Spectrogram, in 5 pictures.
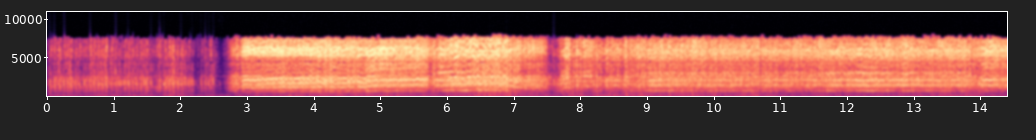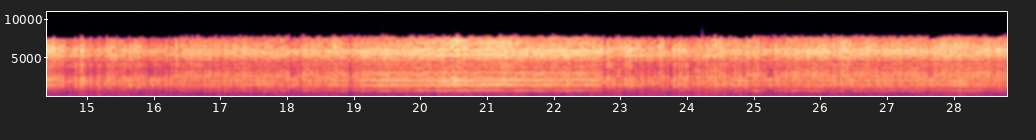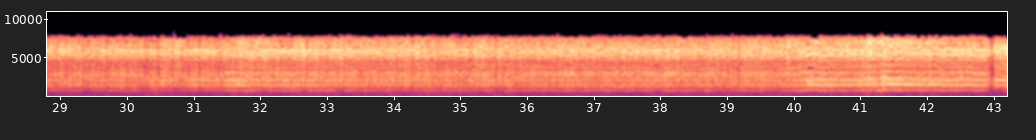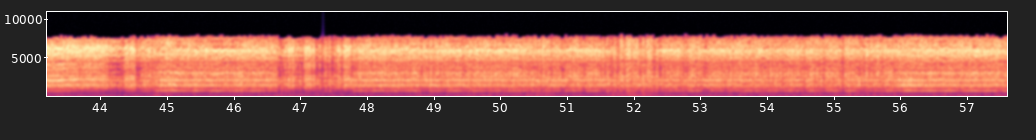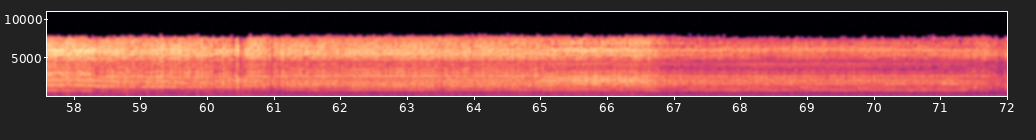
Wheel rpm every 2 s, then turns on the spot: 10, 80, 190, 130, 170, 200, 200, 200, 200, 200, 200, 200, 200, 200, 200, 200, 200, 200, 200, 200, 200, 200, 200, 200, 190, 200, 200, 200, 200, 180, 130, 110, 110, 90, 70, 70.
0-2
